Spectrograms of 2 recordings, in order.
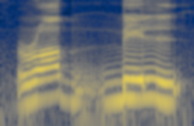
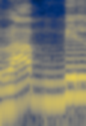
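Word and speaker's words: رَبِّ: আমার সাথে বলেন আলহামদুলিল্লাহি রব্বিল রব্বিল রব্বিল এখানে রাব্বিল বলা যাবে না বলতে হবে রব্বিল আলহামদুলিল্লাহি রাব্বিল আলামিন আলামিন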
